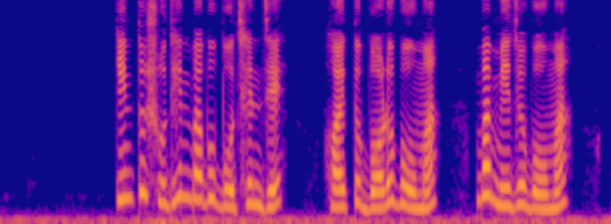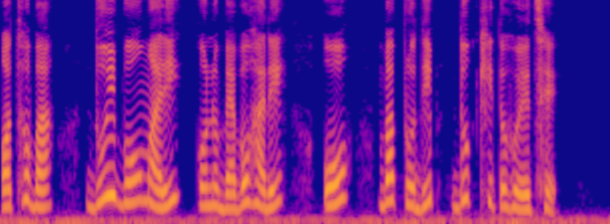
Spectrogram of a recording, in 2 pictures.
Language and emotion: Bengali, neutral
